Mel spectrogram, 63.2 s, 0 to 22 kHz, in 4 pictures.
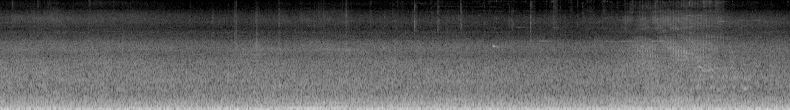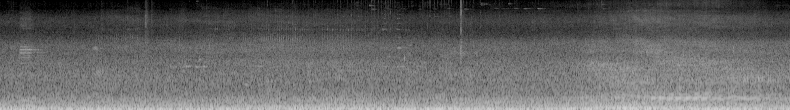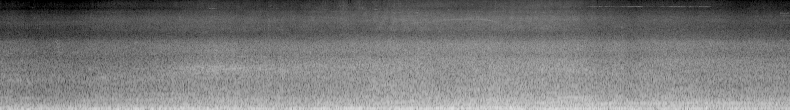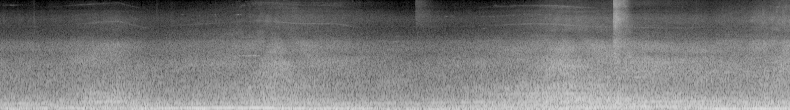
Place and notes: Gongyuan Rd., Zhongzheng Dist., Taipei City - Traffic Sound
In the park entrance, Traffic Sound
Taipei City, Taiwan, August 2016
